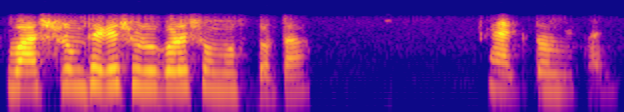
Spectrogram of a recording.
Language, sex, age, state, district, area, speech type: Bengali, female, 18-30, West Bengal, Kolkata, urban, conversation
